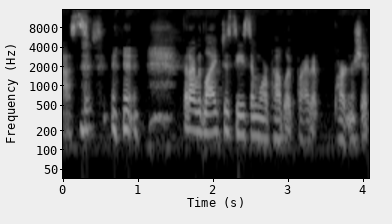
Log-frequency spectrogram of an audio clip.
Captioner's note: laughing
